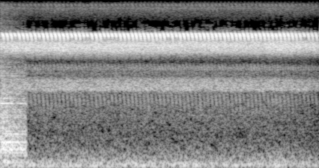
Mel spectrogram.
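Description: Crickets chirping in a steady, high, rapidly pulsing trill, as night ambience. The tail of a music cue dies away in the first moment.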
